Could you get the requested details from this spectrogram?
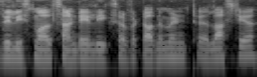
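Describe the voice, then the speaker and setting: In an Indian accent, a man talks at a medium pitch on a very clean recording with a silent background. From Odisha, east coast of India. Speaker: cricket enthusiast guest. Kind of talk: casual chat.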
